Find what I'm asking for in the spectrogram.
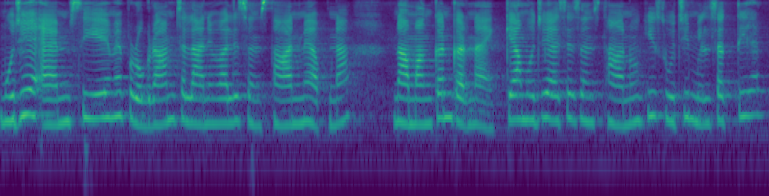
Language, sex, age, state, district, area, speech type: Hindi, female, 18-30, Madhya Pradesh, Gwalior, rural, read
